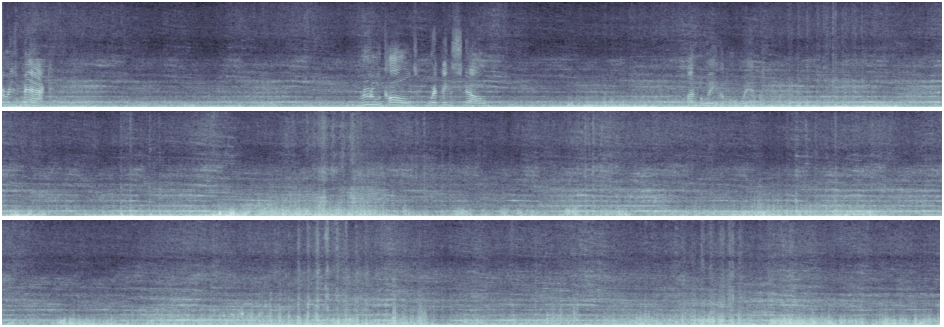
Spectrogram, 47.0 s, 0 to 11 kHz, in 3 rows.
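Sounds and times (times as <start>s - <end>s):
wind buffeting microphone: 7.7s - 11.4s, 12.2s - 46.9s
train wheels clacking on rails: 12.5s - 46.9s.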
